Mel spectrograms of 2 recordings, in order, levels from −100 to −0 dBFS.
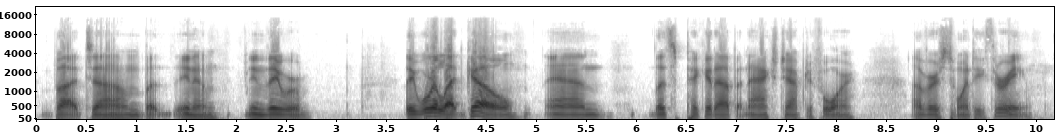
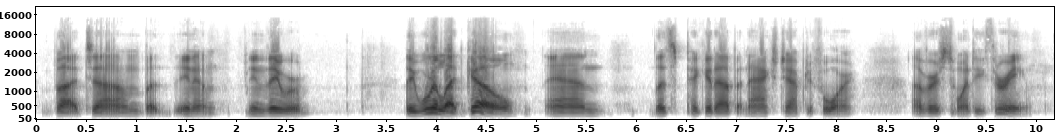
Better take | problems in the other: first | thin; somewhat; fading below 300 Hz

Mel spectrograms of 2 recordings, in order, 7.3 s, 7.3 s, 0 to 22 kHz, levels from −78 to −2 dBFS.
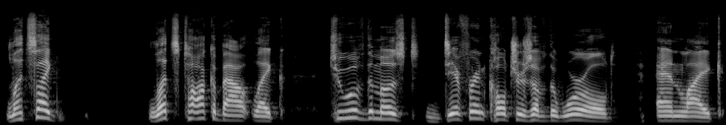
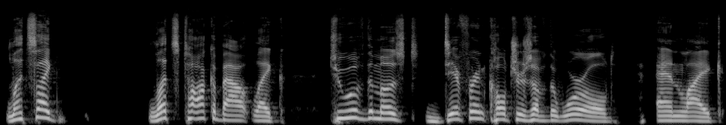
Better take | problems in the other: second | thin; somewhat; fading below 300 Hz

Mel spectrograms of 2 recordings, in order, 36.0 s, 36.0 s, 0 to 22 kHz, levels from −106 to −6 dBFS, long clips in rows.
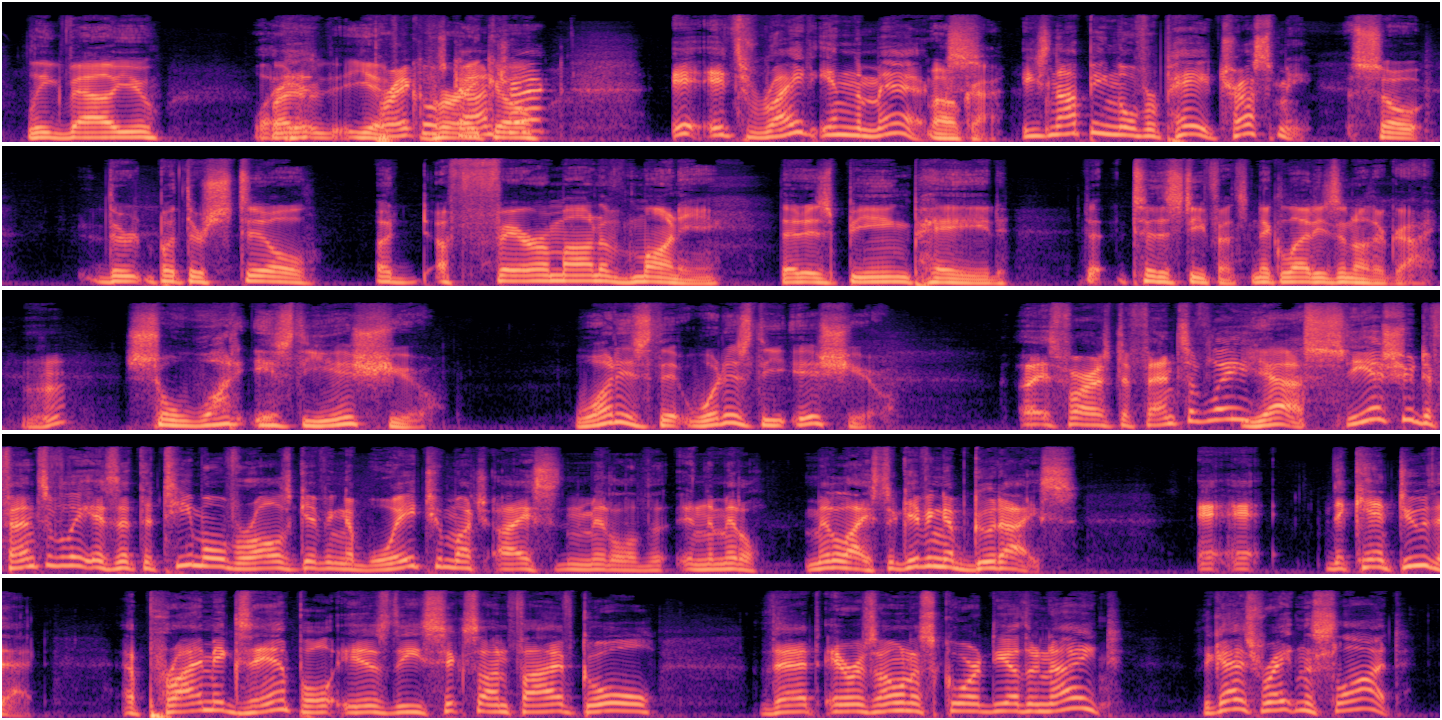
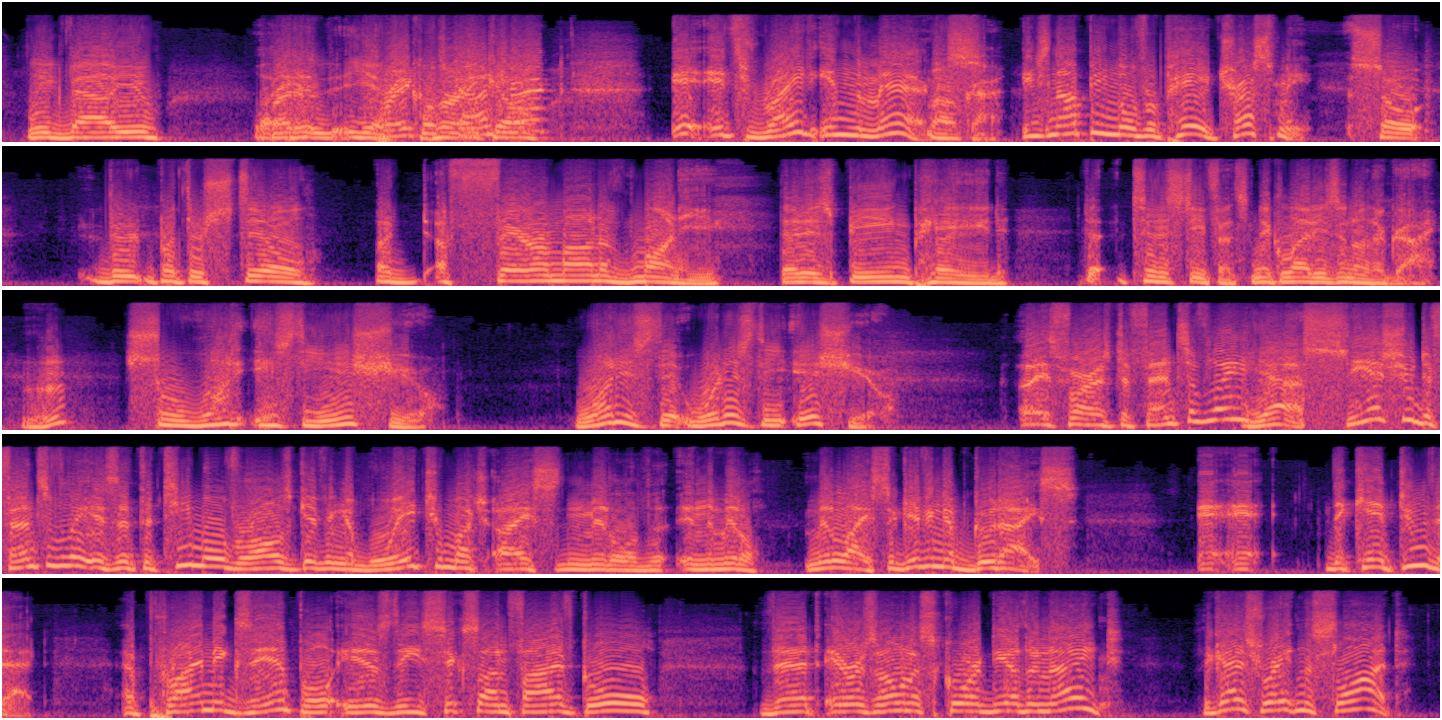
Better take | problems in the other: first | distortion; heavy; 5 dB below the speech

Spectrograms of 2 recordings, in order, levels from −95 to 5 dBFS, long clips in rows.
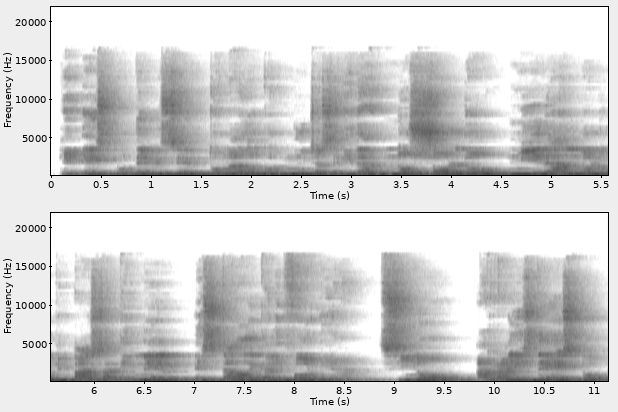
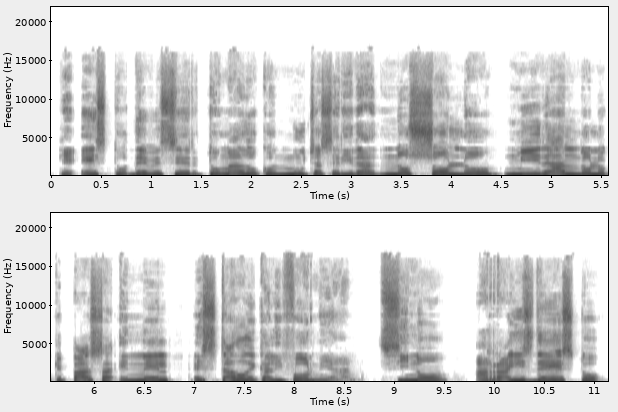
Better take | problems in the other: second | off-mic speech; far // room echo; noticeable; dies away in 0.8 s

